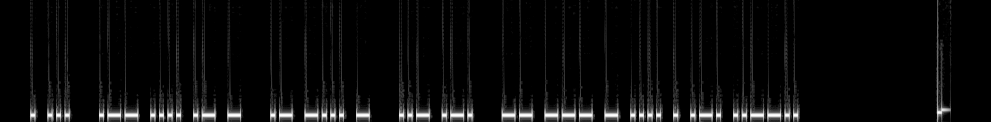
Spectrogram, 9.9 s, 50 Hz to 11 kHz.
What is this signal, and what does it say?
Morse code, heard as a keyed tone, about 28 wpm, 700 Hz. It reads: ES WHAT ABT UR MOTHER?
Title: Sentences from Top 200 Words and Abbreviations 28wpm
